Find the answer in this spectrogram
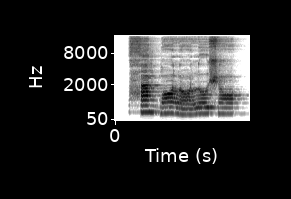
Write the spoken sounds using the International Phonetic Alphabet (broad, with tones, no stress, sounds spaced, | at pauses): h ã˦ ɡ͡b ɔ̃˧ l ɔ̃˨ l o˧ ʃ ɔ̃˧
